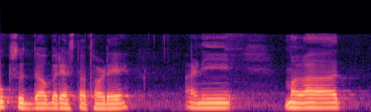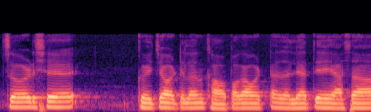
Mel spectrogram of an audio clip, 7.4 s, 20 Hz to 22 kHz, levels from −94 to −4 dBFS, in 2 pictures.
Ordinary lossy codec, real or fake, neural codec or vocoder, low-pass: none; real; none; 7.2 kHz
